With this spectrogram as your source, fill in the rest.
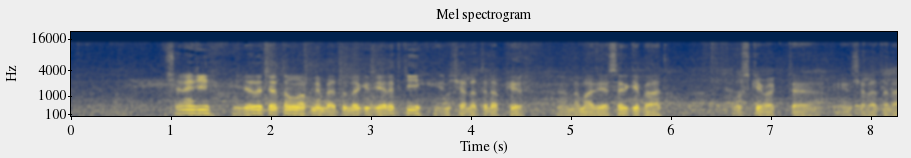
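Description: A man chants loudly through a loudspeaker, echoing widely.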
